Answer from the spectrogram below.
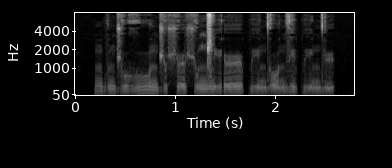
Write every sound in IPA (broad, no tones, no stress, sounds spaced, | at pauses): m b u n d͡ʒ uː ɣ uː n d͡ʒ u ʃ øː ʃ u ŋ͡ǁ iː ɾ øː p iː n d oː n z i p iː n d y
